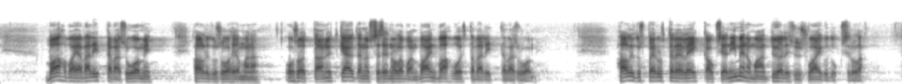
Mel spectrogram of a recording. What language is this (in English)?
Finnish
